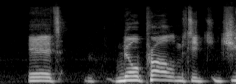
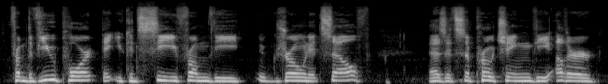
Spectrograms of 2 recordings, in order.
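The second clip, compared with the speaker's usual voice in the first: ordinary delivery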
